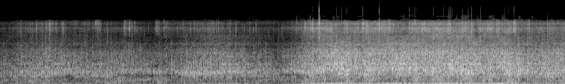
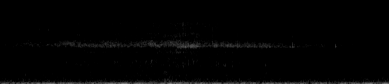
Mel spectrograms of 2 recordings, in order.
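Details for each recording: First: Shimano Stradic 5000 FK spinning reel, formerly seized and rusty, cranked by hand: rough, gritty grinding with rapid ratchet-like rasp growing louder with faster cranking, feels geary; usually caused by worn bearings, possibly a broken gear; needs full rebuild. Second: Recently serviced Shimano Stradic 3000 spinning reel, cranked as a comparison. A soft, even whirr while cranking with just a faint light hiss and no grinding or clicking; runs smooth and quiet.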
